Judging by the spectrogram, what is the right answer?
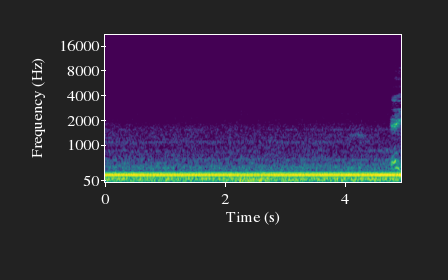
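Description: Car driving through a quiet LSU campus in Baton Rouge after Hurricane Ida, a steady low engine drone and road noise holding evenly from start to finish, with no voices.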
